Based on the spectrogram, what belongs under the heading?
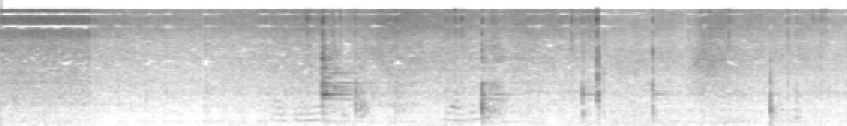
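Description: Freshly added blended spice paste sizzling in hot oil in a metal wok; the hiss dies down about half a second in. Then a metal spatula scrapes and knocks against the wok a few times as the paste is stirred.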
